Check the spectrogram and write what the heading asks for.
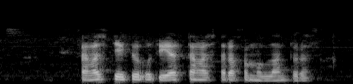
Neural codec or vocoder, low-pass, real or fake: none; 5.4 kHz; real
